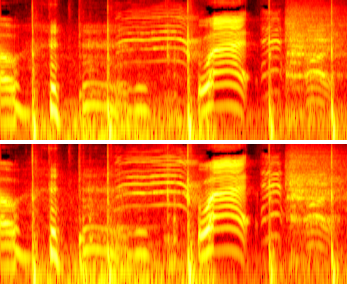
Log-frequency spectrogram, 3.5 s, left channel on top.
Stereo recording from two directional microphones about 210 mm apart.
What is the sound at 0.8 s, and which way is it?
Speech, 50° right (ahead or behind).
